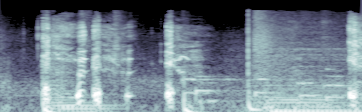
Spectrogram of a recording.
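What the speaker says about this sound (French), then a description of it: "mais je tousse encore pas mal" Several harsh coughs close to the microphone, a few quick bursts followed by a longer rasping cough with throat clearing.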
